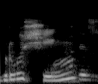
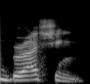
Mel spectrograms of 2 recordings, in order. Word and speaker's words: brushing: Terus ya, di sini tuh bukan brushing, tapi brushing. Brushing. Ya, karena U umumnya itu dibaca A ya dalam bahasa Inggris.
